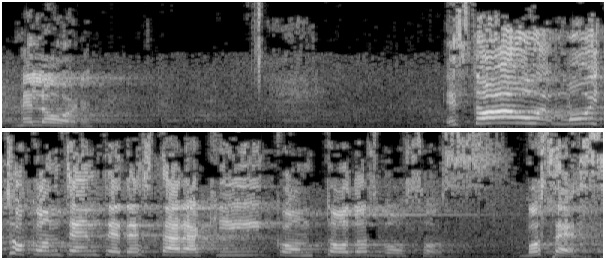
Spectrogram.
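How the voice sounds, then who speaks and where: A woman greeting a convention audience from the stage, speaking slowly in short phrases that pause for an interpreter. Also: sits high, noisy background. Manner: slow, warm greetings to the crowd. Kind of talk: speech paused for live interpreting. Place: large convention hall stage. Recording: hall reverb with faint crowd.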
